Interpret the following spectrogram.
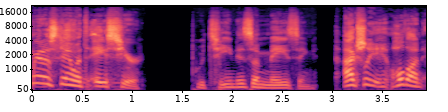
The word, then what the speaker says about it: poutine: Is it Poutine or Putin? Putin. More like the second one, but not quite. Okay. Like Putin. Like like Putin. Not Putin.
